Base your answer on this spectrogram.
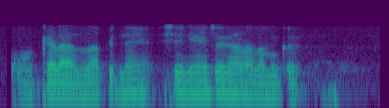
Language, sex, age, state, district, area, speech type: Malayalam, male, 18-30, Kerala, Idukki, rural, conversation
